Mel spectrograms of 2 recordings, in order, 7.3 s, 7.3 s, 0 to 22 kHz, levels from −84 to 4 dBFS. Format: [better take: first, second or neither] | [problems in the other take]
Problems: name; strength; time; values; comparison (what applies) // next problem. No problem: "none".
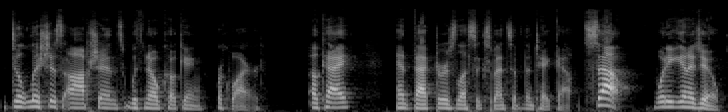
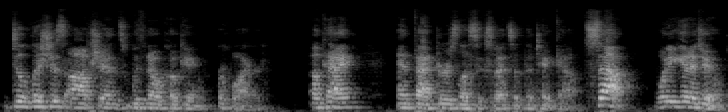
first | off-mic speech; far // room echo; very slight; dies away in 0.3 s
